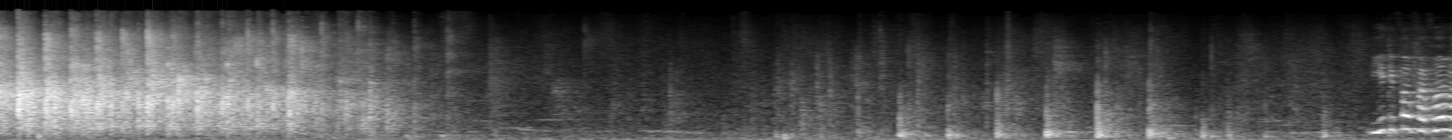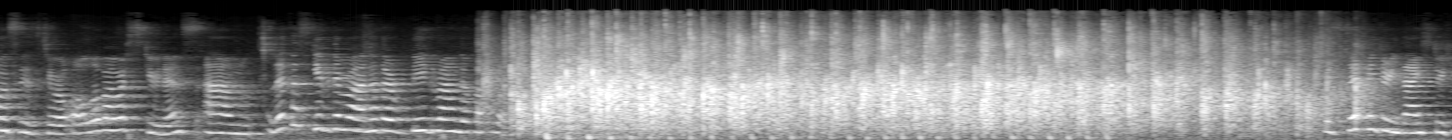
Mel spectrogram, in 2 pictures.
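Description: An audience applauds in an echoing hall.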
